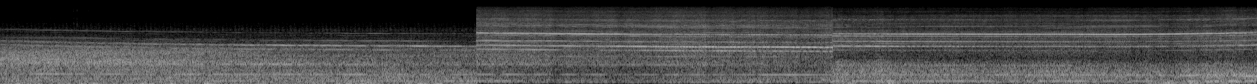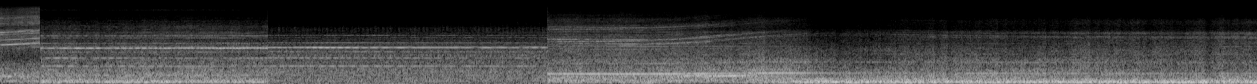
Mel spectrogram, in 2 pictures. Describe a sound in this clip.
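A jet engine rumbles and roars nearby.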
